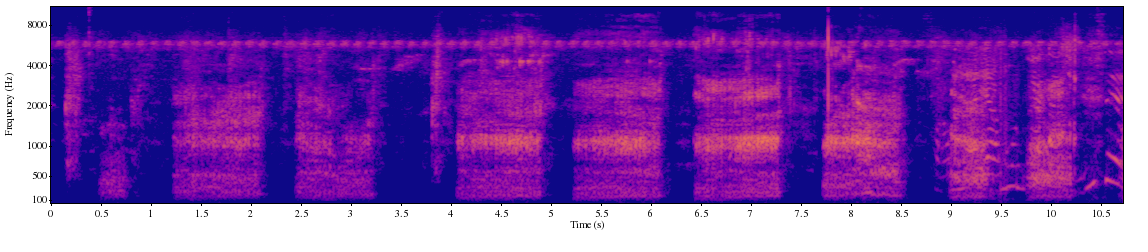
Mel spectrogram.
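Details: Puppies fighting, giving a run of harsh, rasping growls in bursts about a second long, separated by short gaps and coming nearly once a second, louder in the middle stretch; a faint steady high whine runs beneath.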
